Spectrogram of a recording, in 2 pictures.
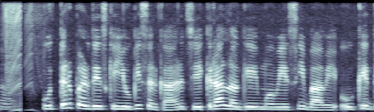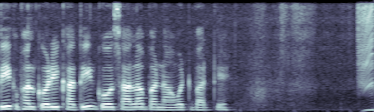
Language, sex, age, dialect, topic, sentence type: Bhojpuri, female, <18, Northern, agriculture, statement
